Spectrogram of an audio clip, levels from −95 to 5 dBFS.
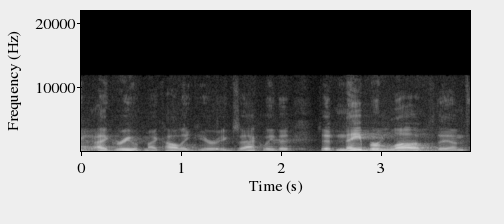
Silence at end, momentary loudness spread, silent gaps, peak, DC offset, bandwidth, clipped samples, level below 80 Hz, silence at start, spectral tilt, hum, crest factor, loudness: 0 s; 13 LU; none; -4 dBFS; under 0.1%; 12 kHz; under 0.1%; -64 dBFS; 0 s; -7 dB/octave; none; 20 dB; -24 LUFS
